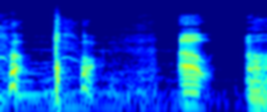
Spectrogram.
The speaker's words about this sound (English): you're coughing a little bit more, and then... Combat ends and Rylan's just trying to clear his lungs out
